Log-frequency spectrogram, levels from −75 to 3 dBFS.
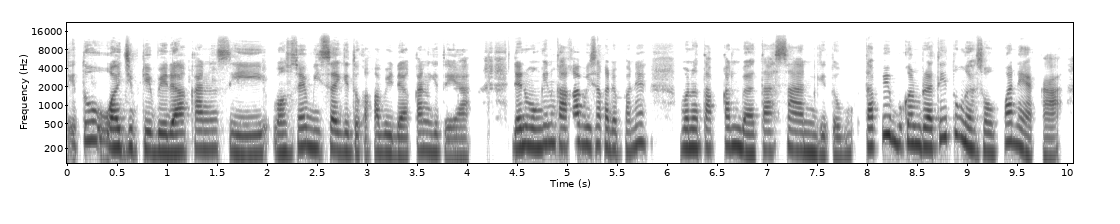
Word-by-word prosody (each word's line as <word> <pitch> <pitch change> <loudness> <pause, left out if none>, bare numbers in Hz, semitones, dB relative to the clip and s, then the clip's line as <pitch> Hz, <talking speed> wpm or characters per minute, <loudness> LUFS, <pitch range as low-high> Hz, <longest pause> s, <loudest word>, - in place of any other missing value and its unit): Itu 265 - -6 0.2
wajib 205 -2 +4
dibedakan 180 +1 +1
sih. 165 -1 -1
Maksudnya 170 +5 0
bisa 195 -2 +2
gitu, 175 -1 -3
Kakak 165 - -4
bedakan 155 +3 -1
gitu 165 -4 -6
ya, 145 - -3 0.5
dan 205 - +6
mungkin 215 +3 +2
Kakak 225 +1 +1
bisa 220 +1 -1
ke 205 - 0
depannya 190 +6 -3 0.4
menetapkan 205 +1 +1
batasan 185 0 0
gitu. 155 0 -7 0.2
Tapi 215 +11 +4
bukan 235 -2 +1
berarti 210 +9 +3
itu 310 -2 -3
nggak 205 -7 +3
sopan 180 +8 -1
ya, 170 -8 0
Kak. 145 0 -4
190 Hz, 165 wpm, -24 LUFS, 170-210 Hz, 0.5 s, dan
